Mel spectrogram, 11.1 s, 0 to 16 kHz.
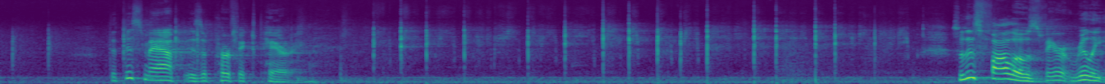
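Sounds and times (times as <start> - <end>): low room hum: 0.0 - 11.0
chalk tapping on blackboard: 1.6 - 2.2, 3.4 - 9.2.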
